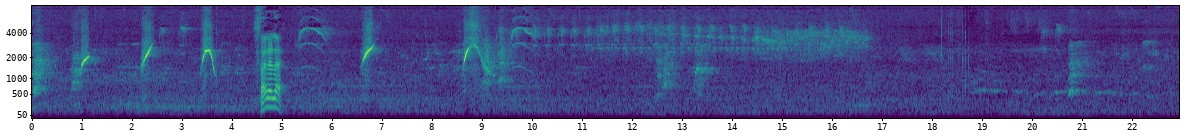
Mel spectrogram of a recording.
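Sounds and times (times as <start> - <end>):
bird chirps: 0.8 - 4.3, 5.3 - 6.0, 6.6 - 18.3.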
